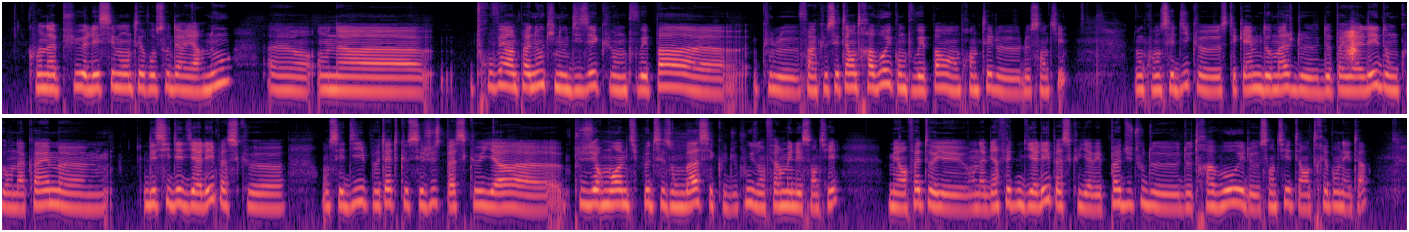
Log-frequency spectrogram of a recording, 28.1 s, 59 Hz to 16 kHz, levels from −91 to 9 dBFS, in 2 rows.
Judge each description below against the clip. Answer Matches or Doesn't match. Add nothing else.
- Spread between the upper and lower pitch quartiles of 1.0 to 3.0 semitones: Matches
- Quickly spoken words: Matches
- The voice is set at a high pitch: Matches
